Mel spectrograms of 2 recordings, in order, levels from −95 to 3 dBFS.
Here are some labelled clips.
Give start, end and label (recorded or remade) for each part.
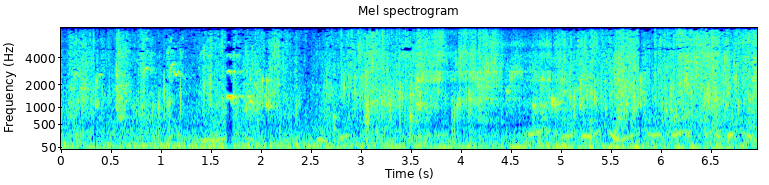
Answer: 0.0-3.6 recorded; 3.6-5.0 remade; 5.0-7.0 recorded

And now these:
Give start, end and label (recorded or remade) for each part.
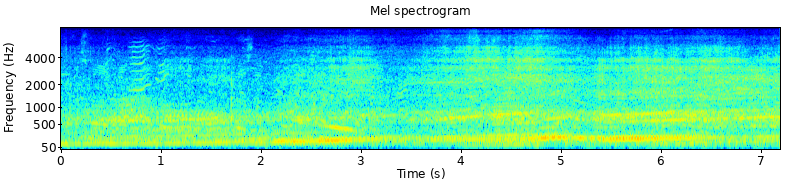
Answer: 0.0-7.2 recorded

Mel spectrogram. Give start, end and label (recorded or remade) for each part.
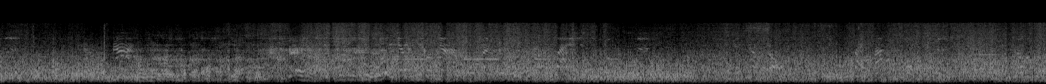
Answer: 0.0-1.4 recorded; 1.4-3.9 remade; 3.9-10.5 recorded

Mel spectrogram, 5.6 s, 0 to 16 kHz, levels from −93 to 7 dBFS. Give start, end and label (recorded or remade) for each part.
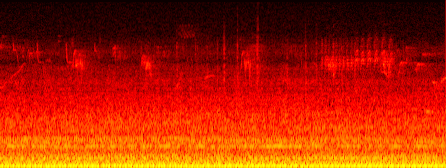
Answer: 0.0-0.6 recorded; 0.6-4.0 remade; 4.0-5.6 recorded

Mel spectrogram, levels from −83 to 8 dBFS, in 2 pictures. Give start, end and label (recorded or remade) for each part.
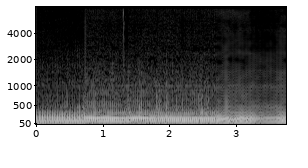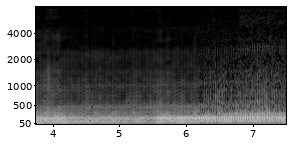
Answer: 0.0-2.7 recorded; 2.7-6.2 remade; 6.2-7.5 recorded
